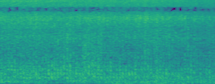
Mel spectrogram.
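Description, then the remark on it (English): A military helicopter flies low overhead above protesters in the United States, its loud, steady rotor thrum and engine rumble filling the air without pause. No one speaks. “And that chilling image of the military helicopter flying low to intimidate the protesters.”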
